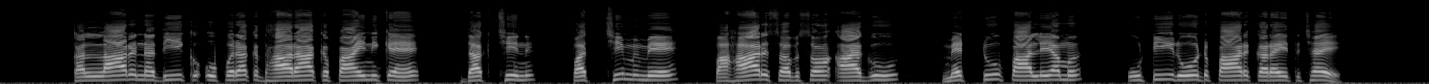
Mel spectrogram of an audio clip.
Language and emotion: Maithili, neutral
